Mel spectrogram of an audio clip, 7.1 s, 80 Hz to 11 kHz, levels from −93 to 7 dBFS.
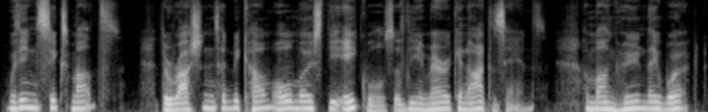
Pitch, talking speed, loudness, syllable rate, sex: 145 Hz, 155 wpm, -17 LUFS, 5.0 syllables/s, male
